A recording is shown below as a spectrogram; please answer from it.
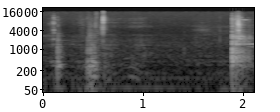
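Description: Wire cage on a beer bottle's cork being worked loose: a couple of faint metallic clicks, then a sharp clink near the end as the cage breaks off completely.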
